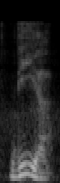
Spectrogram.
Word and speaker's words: día: sobre la vocal cerrada por ejemplo en la palabra día vemos que díaz tiene dos sílabas y la iba acentuada puesto que la fuerza cae en la vocal cerrada el acento diacrítico nos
